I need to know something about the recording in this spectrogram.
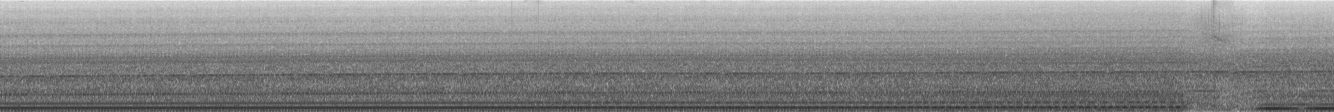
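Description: A truck engine hums steadily while cruising, then dips briefly as the gear changes.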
